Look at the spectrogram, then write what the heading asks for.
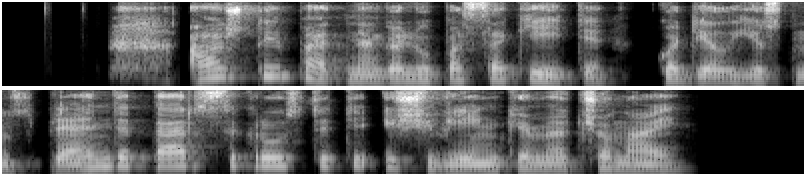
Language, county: Lithuanian, Vilnius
